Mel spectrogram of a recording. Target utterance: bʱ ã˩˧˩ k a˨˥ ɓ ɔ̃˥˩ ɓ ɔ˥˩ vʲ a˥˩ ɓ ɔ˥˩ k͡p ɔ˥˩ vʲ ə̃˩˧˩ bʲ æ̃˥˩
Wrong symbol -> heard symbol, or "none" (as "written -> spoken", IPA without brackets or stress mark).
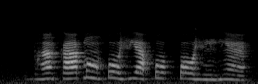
none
